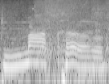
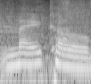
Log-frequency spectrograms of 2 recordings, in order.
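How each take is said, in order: First: The first vowel sounds like 'ah'. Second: The first vowel sounds like 'ay'. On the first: The speaker calls it right. "it's pronounced Mako" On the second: The speaker calls it wrong. "Sounds like Mayo"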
